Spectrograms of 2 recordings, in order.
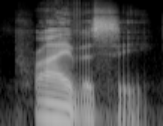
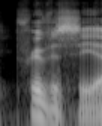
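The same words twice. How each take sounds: First: The first syllable does not sound like privy. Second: The first syllable sounds like the word privy. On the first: The speaker calls it right. "I want to say privacy" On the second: The speaker calls it wrong. "privacy reminds me of the privy, and I don't want to say privacy"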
